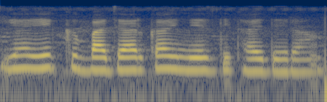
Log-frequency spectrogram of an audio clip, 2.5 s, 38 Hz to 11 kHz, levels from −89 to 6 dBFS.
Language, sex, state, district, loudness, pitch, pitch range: Hindi, female, Chhattisgarh, Bilaspur, -19 LUFS, 225 Hz, 220-245 Hz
